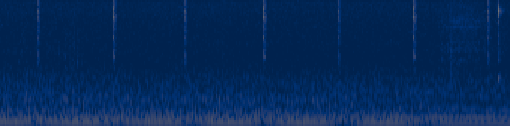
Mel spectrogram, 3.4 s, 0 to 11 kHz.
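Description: A car accelerating from a green light in Euro Truck Simulator 2, a steady engine drone with a regular ticking indicator clicking over it, moderately loud and continuous with no voices.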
